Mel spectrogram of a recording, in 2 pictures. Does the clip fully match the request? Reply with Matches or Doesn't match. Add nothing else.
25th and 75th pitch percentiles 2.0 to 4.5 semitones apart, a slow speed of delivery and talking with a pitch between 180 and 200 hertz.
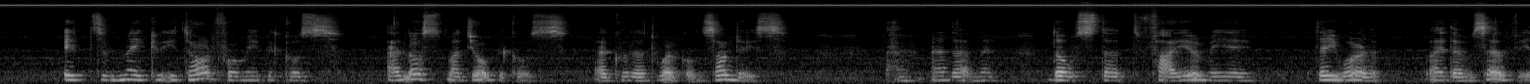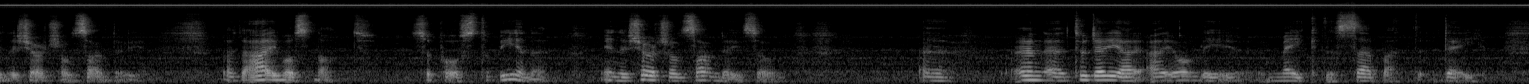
Matches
